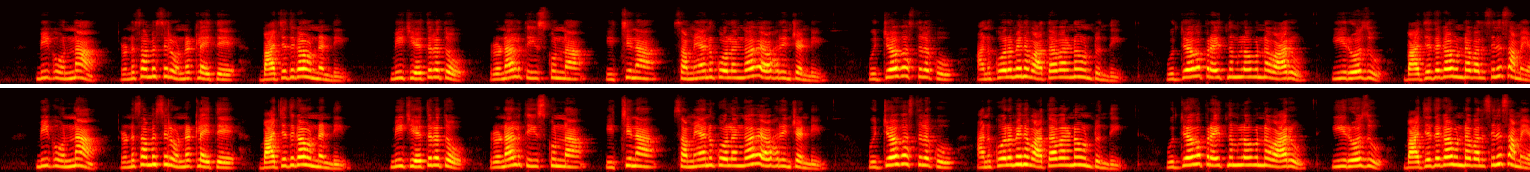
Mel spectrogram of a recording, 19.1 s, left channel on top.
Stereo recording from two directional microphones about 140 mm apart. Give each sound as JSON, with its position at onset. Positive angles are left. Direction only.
{"t": 0.4, "sound": "a woman's voice", "side_deg": -30}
